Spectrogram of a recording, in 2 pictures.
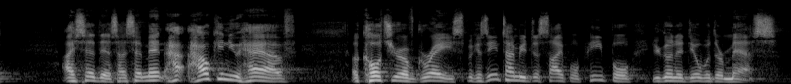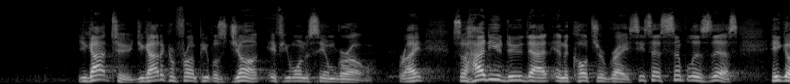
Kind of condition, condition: setting, large echoing room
